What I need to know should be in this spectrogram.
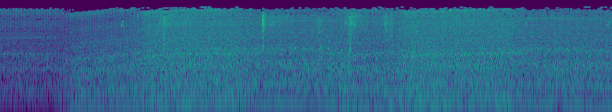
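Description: A truck engine rumbles and revs as the truck drives over rough ground.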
